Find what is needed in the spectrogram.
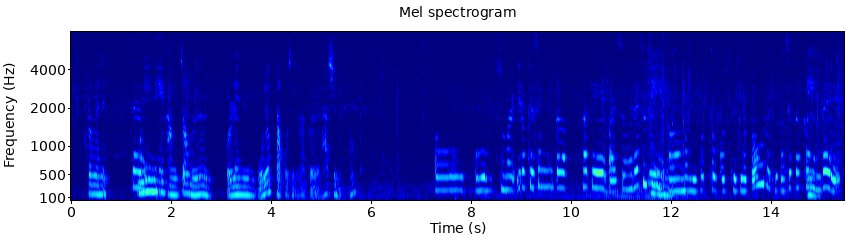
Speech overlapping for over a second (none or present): none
